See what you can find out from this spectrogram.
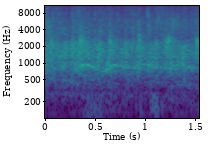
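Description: Steady audience applause, a dense crackle of many hands clapping at once, holding a fairly even loudness throughout with no voices standing out.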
